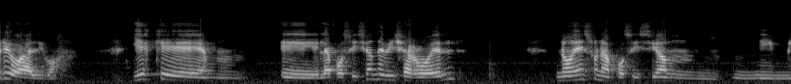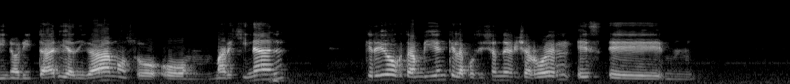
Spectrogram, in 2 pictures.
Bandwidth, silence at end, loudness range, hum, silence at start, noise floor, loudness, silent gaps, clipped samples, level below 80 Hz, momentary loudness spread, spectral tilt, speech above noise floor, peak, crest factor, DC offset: 9.6 kHz; 1 s; 4 LU; none; 0 s; -61 dBFS; -21 LUFS; none; under 0.1%; -66 dBFS; 16 LU; -2.5 dB/octave; 38 dB; -4 dBFS; 20 dB; under 0.1%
